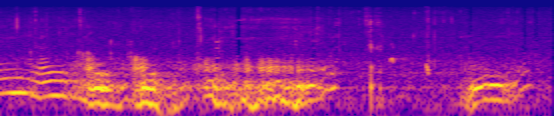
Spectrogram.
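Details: Domestic cat vocalizing as it eats, a near-continuous low warbling grumble with bending, wavering tones for about two and a half seconds, then a pause and one shorter rising-falling murmur.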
